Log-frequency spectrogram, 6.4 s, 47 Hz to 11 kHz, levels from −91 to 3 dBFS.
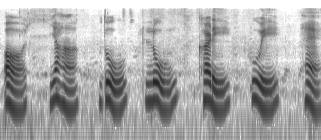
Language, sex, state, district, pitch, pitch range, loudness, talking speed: Hindi, female, Chhattisgarh, Raipur, 200 Hz, 160-220 Hz, -20 LUFS, 65 wpm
